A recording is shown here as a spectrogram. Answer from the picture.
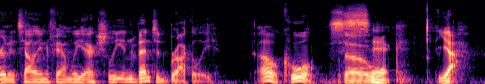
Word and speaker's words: Broccoli: Yes, we've learned that broccoli is actually pronounced broccoli. It's not broccoli Oh, that's or anything else. Albert Broccoli's name is pronounced like the vegetable.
